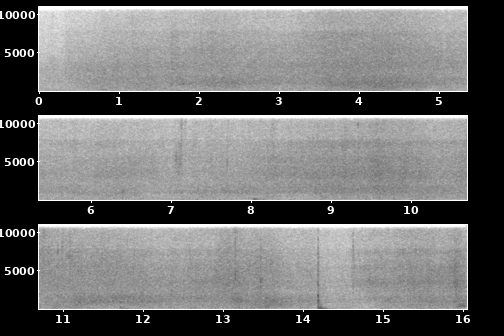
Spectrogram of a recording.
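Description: Small surf breaking and washing up a sandy beach, swelling and easing, with wind buffeting the microphone. A few short sharp knocks stand out, one about halfway through and the loudest near the end.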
